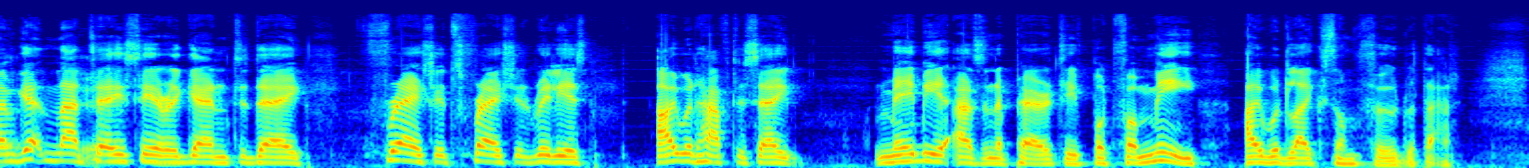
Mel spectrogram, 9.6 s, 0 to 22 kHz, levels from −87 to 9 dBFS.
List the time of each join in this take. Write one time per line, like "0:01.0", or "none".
0:05.4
